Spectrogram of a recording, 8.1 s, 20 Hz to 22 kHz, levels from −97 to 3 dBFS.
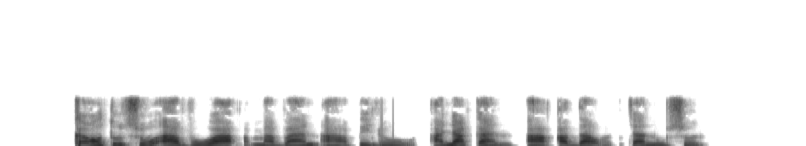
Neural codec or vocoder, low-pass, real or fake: none; 7.2 kHz; real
